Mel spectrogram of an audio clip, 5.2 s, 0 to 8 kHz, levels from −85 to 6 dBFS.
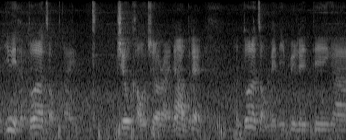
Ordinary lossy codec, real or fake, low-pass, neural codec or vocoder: none; real; none; none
